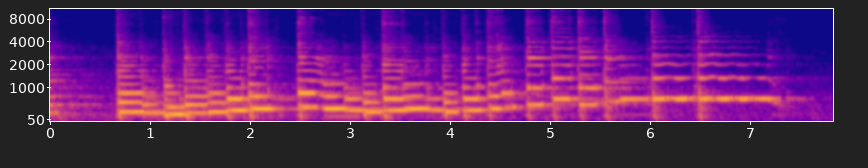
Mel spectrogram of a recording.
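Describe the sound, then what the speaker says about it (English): Electric guitar plays the major pentatonic section of a solo, a quick run of picked single notes ending on a held note, close and solo with no voices. "Now we're into the major pentatonic portion of the solo."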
